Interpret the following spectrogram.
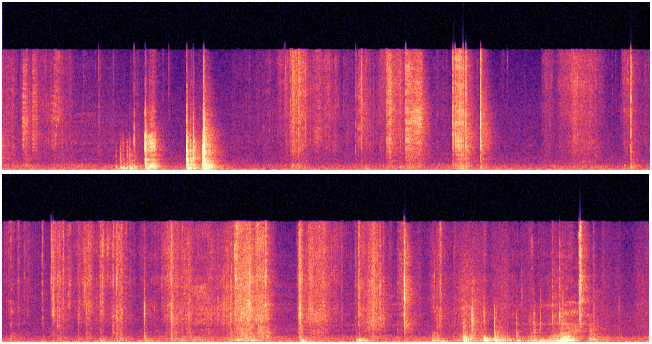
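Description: Clear plastic stretch film rustling and crackling in irregular spurts as it is pulled off its roll and stretched by hand, with a few louder rustles.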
